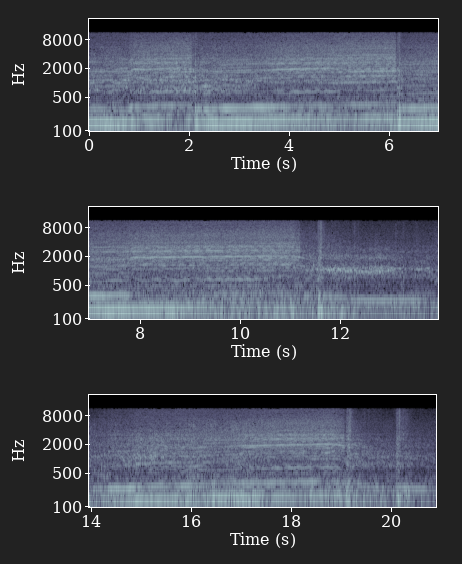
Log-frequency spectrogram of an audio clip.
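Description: A racing car engine roars steadily, climbing in pitch and dropping sharply at each gear change.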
